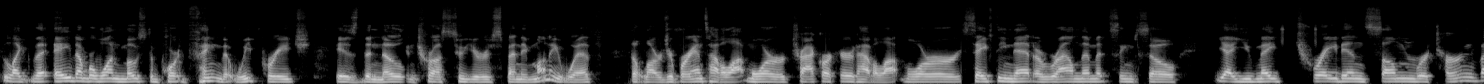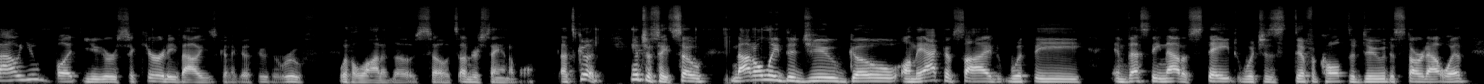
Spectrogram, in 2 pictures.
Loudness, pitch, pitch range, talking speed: -19 LUFS, 130 Hz, 120-140 Hz, 195 wpm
